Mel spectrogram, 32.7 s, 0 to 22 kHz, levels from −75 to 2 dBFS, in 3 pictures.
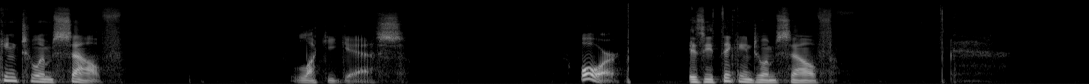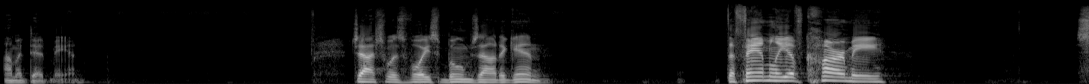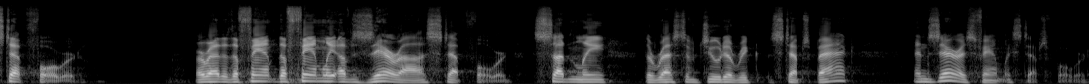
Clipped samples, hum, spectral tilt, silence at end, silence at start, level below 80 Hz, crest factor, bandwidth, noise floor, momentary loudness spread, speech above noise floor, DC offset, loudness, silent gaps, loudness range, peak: under 0.1%; none; -4.5 dB/octave; 0.15 s; 0 s; -66 dBFS; 24 dB; 18 kHz; -70 dBFS; 19 LU; 46 dB; under 0.1%; -24 LUFS; none; 19 LU; -4 dBFS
